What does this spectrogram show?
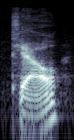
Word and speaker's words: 條: 条 is the second tone.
